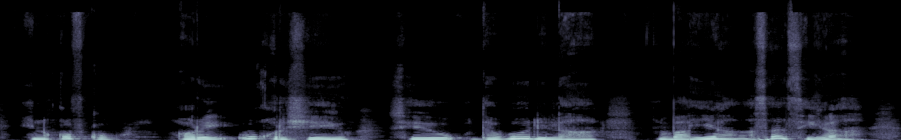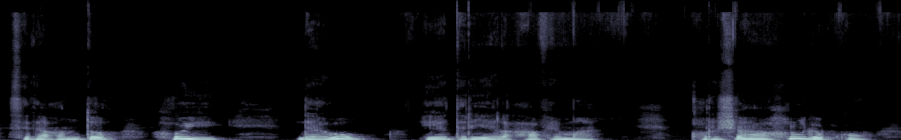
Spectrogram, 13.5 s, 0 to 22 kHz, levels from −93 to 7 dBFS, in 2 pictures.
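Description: At 5.16 s and again from 6.95 to 6.97 s, the speech lurches forward with a short, smeared blip. These are compressed frames skipped: about two 23.2 ms frames go unplayed each time, dropping roughly 50 ms. Overlapping neighbour frames soften each join.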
